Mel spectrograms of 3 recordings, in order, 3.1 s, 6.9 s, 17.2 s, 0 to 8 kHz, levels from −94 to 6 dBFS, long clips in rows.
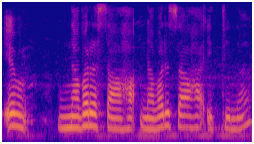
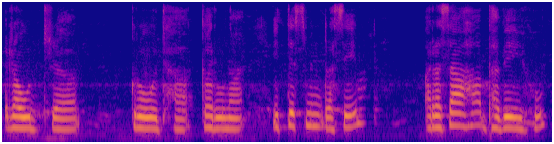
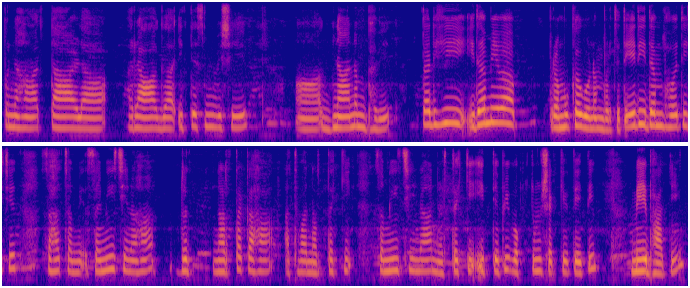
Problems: background sounds at intervals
